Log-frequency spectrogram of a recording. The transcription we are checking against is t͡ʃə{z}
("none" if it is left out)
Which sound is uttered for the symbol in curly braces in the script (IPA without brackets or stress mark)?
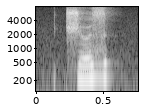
z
